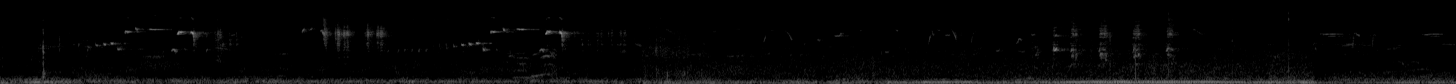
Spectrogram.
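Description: Birds chirping in short, repeated calls, with a run of quick clicks and a low hum in the second half.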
